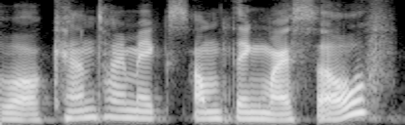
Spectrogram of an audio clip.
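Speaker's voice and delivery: ordinary talk, nothing marked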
